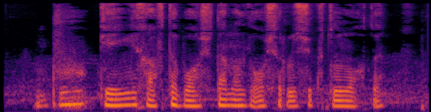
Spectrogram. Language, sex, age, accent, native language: Uzbek, male, under 19, Samarqand, Uzbek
